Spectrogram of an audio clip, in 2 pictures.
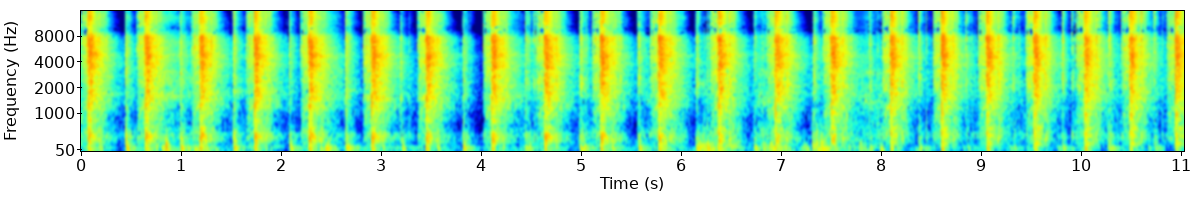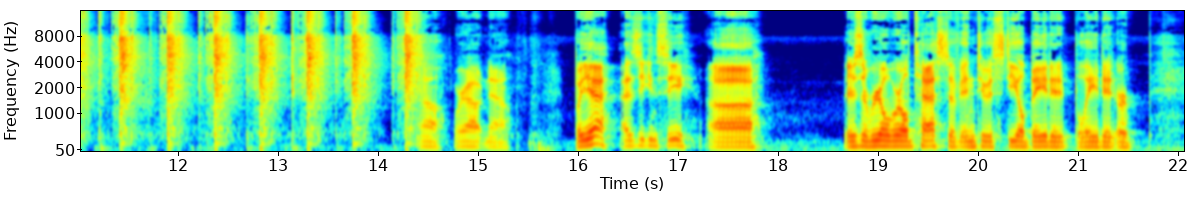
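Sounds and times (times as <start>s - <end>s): staple gun firing: 0.0s - 14.4s.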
